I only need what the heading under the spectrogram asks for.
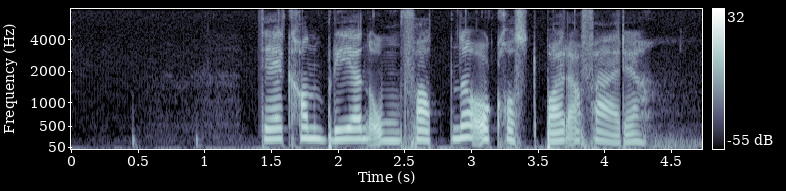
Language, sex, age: Norwegian, female, 37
